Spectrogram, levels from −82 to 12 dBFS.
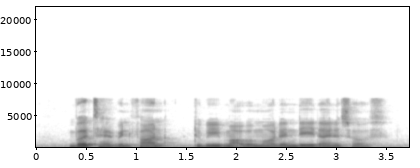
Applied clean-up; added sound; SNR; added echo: none; none; none; none.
